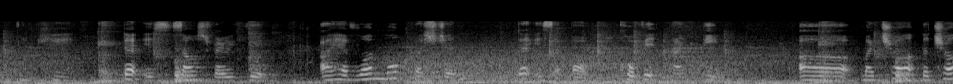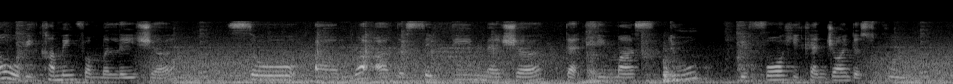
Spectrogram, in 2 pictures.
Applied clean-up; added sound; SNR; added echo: none; Sliding door; 2 dB; none.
